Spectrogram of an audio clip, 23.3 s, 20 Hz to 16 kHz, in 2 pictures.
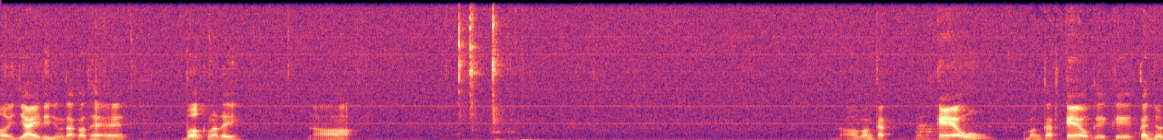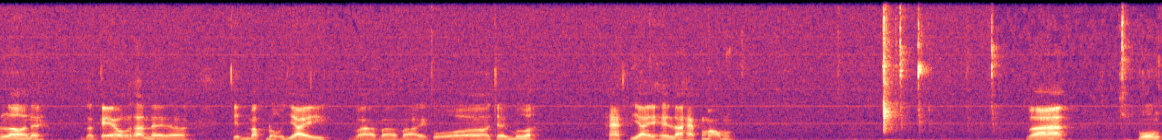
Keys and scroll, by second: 5.0 ctrl+l, 20.9 ctrl+0, 22.9 ctrl+space.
